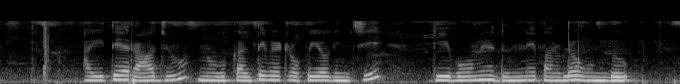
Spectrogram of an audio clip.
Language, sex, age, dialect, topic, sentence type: Telugu, female, 25-30, Telangana, agriculture, statement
